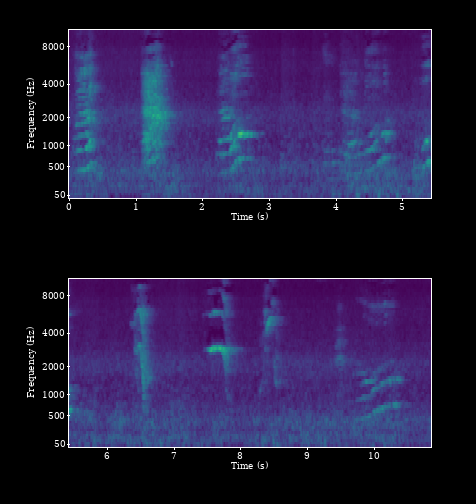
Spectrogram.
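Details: African grey parrot talking in Telugu: a string of short, word-like bursts with rising and falling tones, voiced syllables spaced about a second apart, plus a few sharp whistled notes, over a faint hiss of room noise.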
